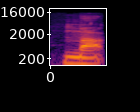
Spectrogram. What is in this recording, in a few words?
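"mak", Cantonese, low level tone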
